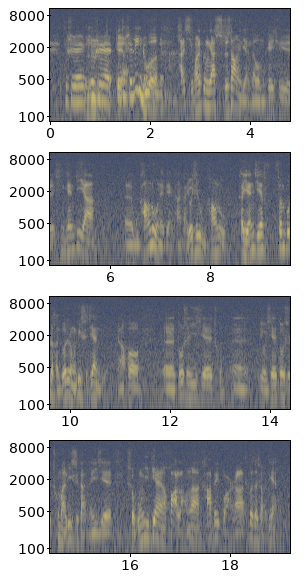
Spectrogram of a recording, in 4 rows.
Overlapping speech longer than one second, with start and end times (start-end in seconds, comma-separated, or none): 0.7-2.4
